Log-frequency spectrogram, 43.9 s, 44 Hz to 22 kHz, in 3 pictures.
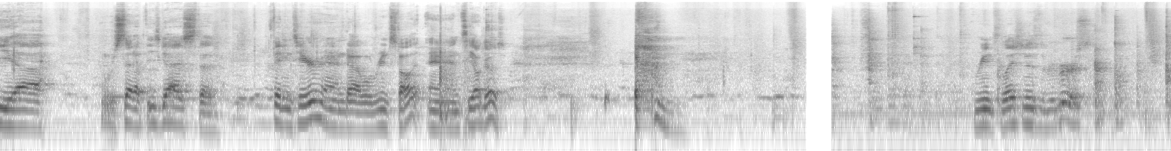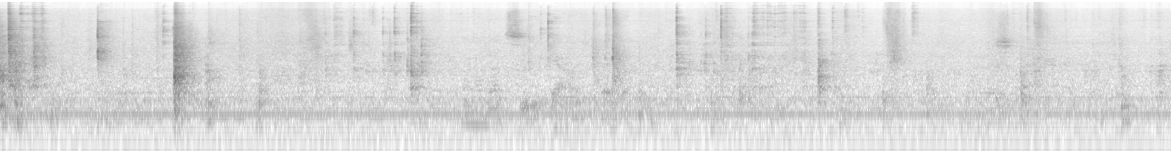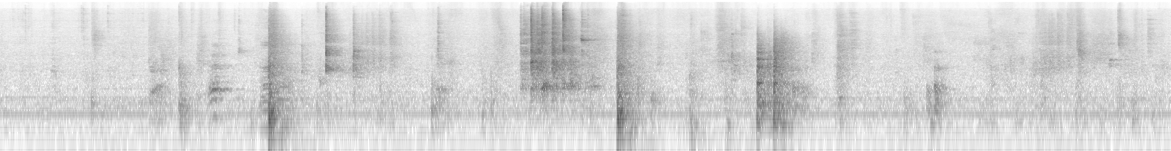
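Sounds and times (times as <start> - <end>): clicks and knocks of tools and parts: 35.8 - 36.8.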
